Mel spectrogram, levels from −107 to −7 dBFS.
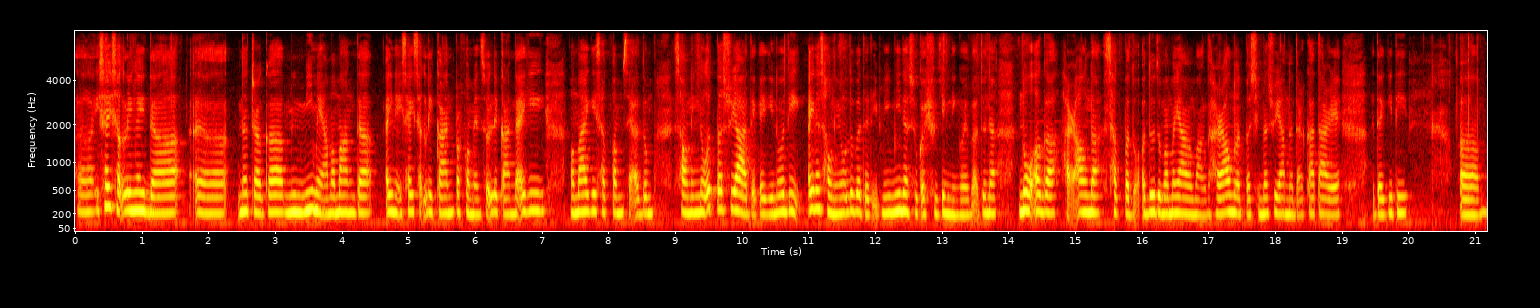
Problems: background sounds at intervals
